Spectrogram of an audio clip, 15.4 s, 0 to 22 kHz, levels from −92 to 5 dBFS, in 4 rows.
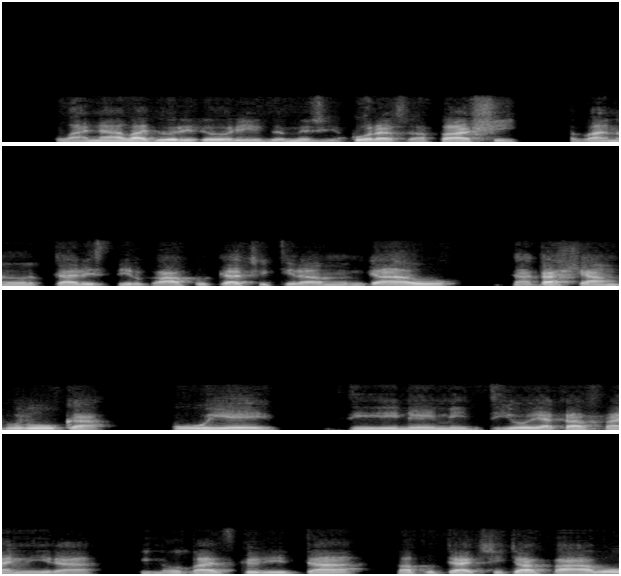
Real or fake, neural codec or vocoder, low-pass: fake; codec, 16 kHz, 1.1 kbps, Voila-Tokenizer; 7.2 kHz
